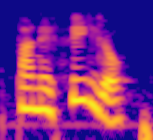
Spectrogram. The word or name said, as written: panecillo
